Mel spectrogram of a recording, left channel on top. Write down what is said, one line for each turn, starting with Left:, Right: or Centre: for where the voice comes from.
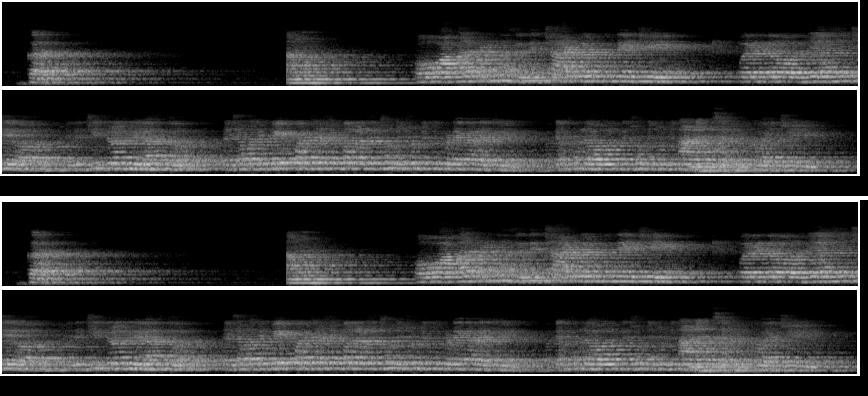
Right: करा. म्हणून.
Left: हो आम्हाला पण इथे असच चार्ट बनवून द्यायचे. परत जे असे म्हणजे ते चित्र दिलेलं असत. त त्याच्यामध्ये पेपरचेे कलरचे छोटे-छोटे तुकडे करायचे, मग त्या फुलावर छोटे-छोटे
Right: पाण्याचं
Left: ते तुकडे चिटकवायचे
